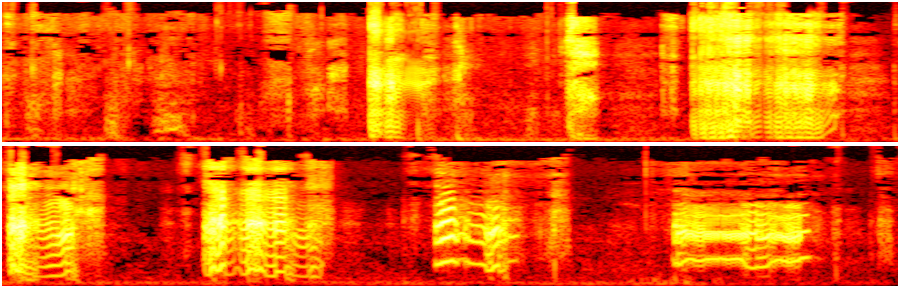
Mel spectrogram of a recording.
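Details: Boston Terrier giving a string of separate vocal bursts: rough growl-like grumbles, then wavering whiny howls and a final drawn-out moan, with short silences between each burst.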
